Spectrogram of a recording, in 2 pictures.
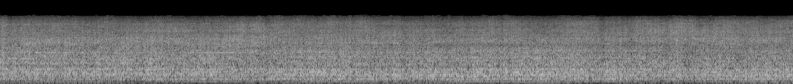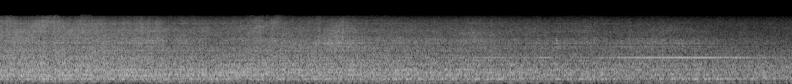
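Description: BNSF double-stack container freight train rolling past: a steady, loud noise of diesel locomotives and steel wheels on rail, easing slightly over the last few seconds as the locomotives draw away.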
